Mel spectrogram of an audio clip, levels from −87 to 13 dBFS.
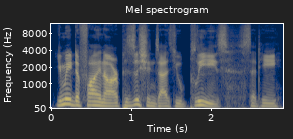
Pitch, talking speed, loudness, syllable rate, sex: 130 Hz, 205 wpm, -18 LUFS, 5.5 syllables/s, male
